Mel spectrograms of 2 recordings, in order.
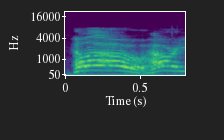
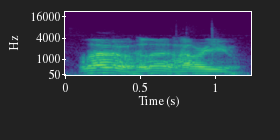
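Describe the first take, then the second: First: It is said with lively enthusiasm. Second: It is said flatly, without much enthusiasm.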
